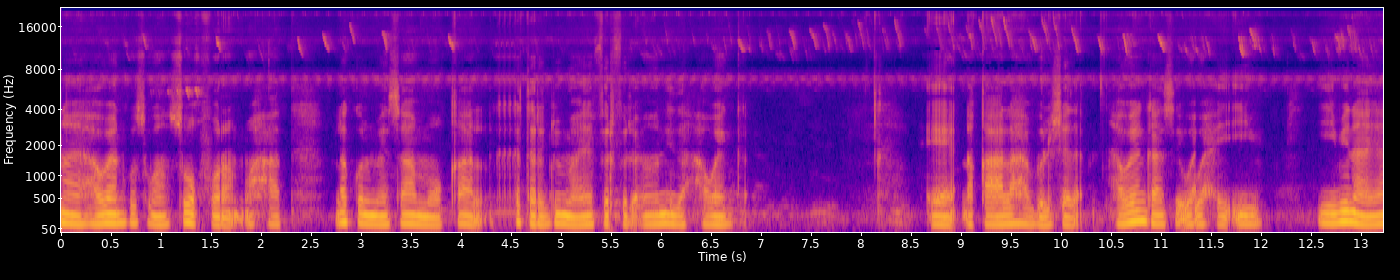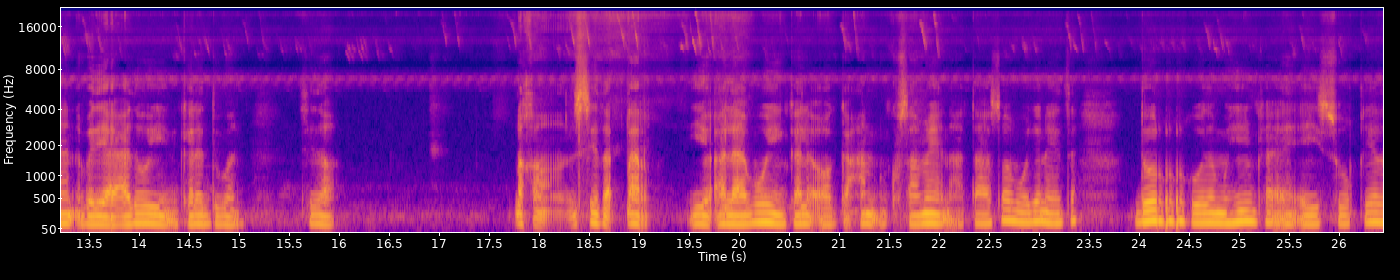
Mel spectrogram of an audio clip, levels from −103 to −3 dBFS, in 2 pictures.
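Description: At 4.38 s, 11.33 s, 13.70 s and 24.26 s the speech stutters with repeated frames. A short block of compressed audio is decoded again, so the same slice plays back-to-back. At 4.38 s a 52 ms block sounds three extra times, at 11.33 s a 104.5 ms block once more, at 13.70 s a 52 ms block once more, and at 24.26 s a 104.5 ms block twice more. The block lengths fit whole codec frames, and each repeat lengthens the audio rather than leaving a gap as a dropout would.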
